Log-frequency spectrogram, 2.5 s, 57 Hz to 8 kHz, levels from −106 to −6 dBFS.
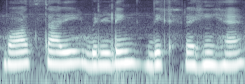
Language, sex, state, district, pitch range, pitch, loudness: Hindi, male, Delhi, New Delhi, 180-190 Hz, 185 Hz, -12 LUFS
